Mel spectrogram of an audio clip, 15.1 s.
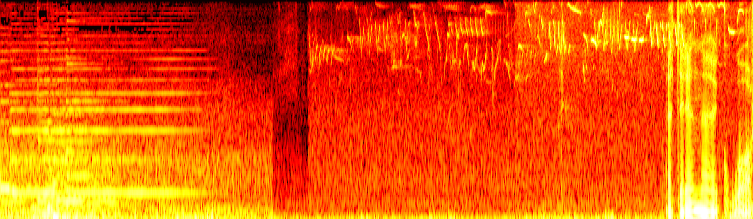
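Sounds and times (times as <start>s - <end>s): steady low rumble: 0.0s - 5.5s
birds twittering: 6.2s - 15.0s.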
